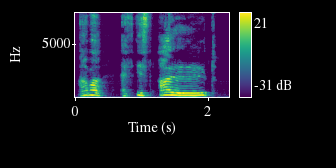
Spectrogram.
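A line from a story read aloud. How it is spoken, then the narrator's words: Excited, apologetic, defensive. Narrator (German): sagte Tommy mit aufregender Stimme, als wäre es eine Entschuldigung und zugleich ein Schutz für das Haus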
